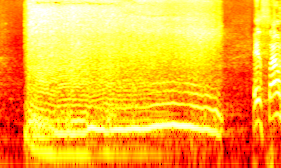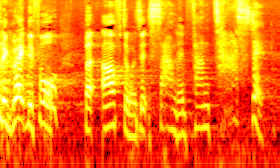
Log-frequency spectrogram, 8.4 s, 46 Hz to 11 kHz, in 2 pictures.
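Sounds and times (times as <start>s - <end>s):
raw car engine with no exhaust revving: 0.4s - 3.4s
speech: 3.8s - 8.3s.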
